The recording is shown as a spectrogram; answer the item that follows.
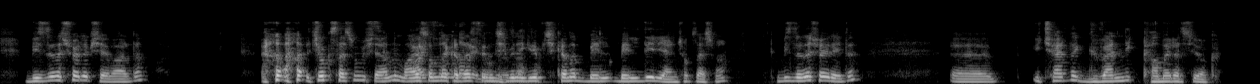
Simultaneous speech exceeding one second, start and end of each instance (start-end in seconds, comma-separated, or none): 3.7-5.4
